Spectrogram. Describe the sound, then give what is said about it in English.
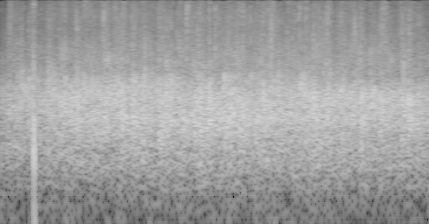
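A church audience applauds first-time guests with steady, sustained clapping that stays dense and even throughout. “Let's give our first-time guests a hand.”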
